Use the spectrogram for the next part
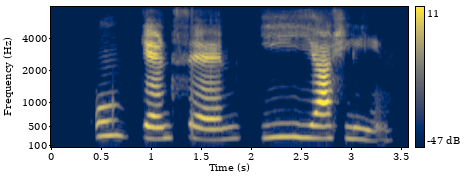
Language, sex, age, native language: Icelandic, female, 9, Icelandic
